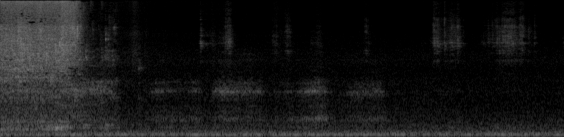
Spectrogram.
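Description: Bathroom sink tap running for about the first second, then shut off. After it come faint, short scrapes of a stainless steel straight razor (Henckels Friodur) cutting through lathered stubble.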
